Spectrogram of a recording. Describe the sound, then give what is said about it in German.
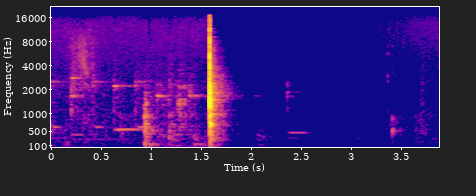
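An alarm clock goes off with a brief burst of electronic beeping tones, cut short by a sharp loud click, then near silence with a faint tap. “Upsi, Wecker.”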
